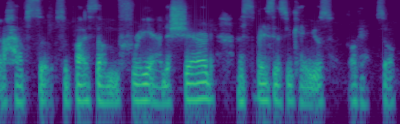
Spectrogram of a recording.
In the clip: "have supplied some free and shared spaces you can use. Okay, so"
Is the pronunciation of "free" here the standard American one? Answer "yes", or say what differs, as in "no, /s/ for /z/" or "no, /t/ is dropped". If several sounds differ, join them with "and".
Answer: yes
